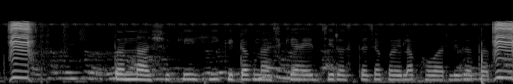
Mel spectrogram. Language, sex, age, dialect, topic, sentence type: Marathi, female, 18-24, Varhadi, agriculture, statement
